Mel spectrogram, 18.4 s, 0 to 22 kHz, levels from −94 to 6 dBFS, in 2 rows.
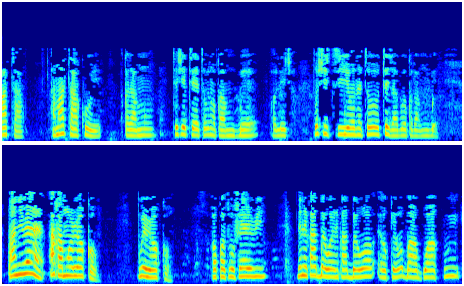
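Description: From start to finish the speech sounds watery and swirling, with sibilants turning into metallic chirps and consonant onsets smeared rather than crisp. Nothing is heard above about 5.6 kHz, so the top end is cut off flat. The likely cause is heavy MP3 compression at a very low bitrate, around 16 kbps. Starved of bits, the encoder chops the treble at a fixed point and drops weaker frequency lines that flicker in and out frame by frame.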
